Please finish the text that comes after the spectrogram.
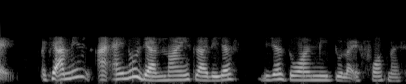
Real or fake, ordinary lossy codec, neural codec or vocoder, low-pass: real; none; none; 3.6 kHz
